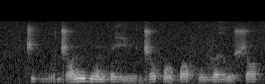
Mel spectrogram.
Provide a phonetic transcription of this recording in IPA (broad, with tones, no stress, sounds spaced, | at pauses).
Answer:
t͡ʃ iː˧ ɡ͡b u˧ d͡ʒ ɔ˨˦ ɾ ĩ˦ ɡ͡b ũ˧ b e˧ ɣ iː˨ d͡ʒ o˦ f ɔ̃˨ ɓ ɔ˦ f u˧ v ə˦ ɣ u˧ ʃ ɔ˦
